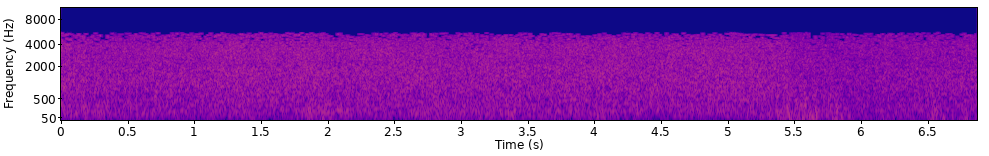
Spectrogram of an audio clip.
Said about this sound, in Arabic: شعاع يجد طريقه بين السحب الكثيفة ليودع يوم الجزيرة التي ربما يغادرها الضوء، لكن صوت الموج الهادر يؤنس تلك الليلة.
